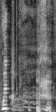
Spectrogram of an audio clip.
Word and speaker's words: whip: Whip. What? Cool whip. The H is silent.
